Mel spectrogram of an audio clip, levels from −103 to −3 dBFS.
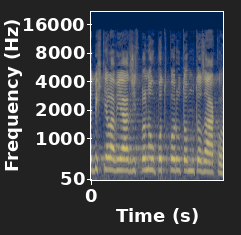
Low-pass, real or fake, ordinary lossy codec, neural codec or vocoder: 14.4 kHz; real; MP3, 96 kbps; none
